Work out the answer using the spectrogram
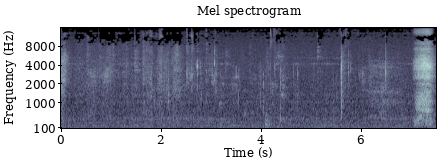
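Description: Close-up chewing and mouth sounds of someone eating a burrito: small wet clicks and smacks. Near the end comes one short, loud hiss.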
